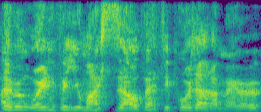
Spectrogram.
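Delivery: loud villain voice, laughing through the words.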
